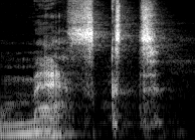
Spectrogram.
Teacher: Então, um som como masked, ele vai ficar parecido com a palavra basket, que é, né, cesta em inglês, porque você tem um som de K que é sem vibração, ele vai atrair outro sem vibração, que é o T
